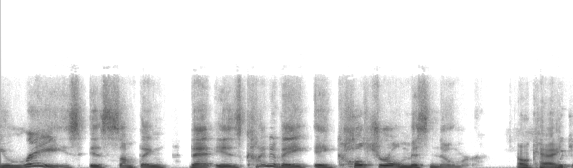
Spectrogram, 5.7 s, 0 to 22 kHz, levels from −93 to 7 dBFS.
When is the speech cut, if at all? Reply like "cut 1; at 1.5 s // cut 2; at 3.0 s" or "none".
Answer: none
